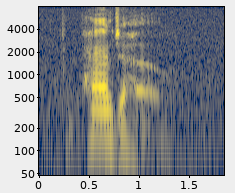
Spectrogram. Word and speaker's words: Tangipahoa: to the town of Campanjaho, and that is pronounced correctly because I stopped and asked.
